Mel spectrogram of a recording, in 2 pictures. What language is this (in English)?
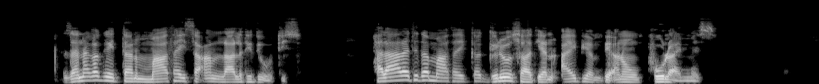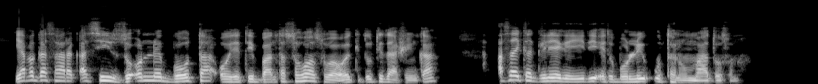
Wolaytta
